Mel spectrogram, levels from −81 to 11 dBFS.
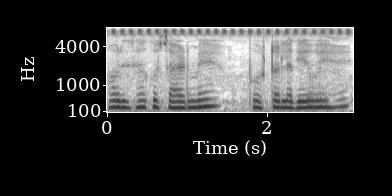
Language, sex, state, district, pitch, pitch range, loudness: Hindi, female, Uttar Pradesh, Lucknow, 225 Hz, 220-230 Hz, -14 LUFS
